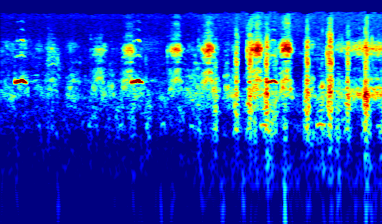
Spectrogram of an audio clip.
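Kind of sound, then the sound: bird, dabbling duck calls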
